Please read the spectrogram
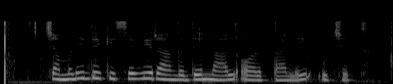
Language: Punjabi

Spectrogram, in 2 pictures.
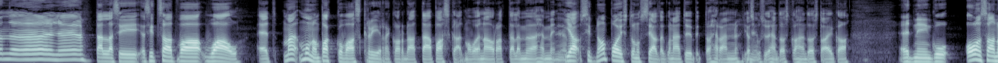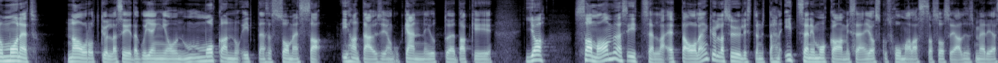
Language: Finnish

